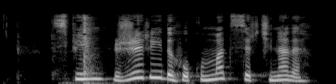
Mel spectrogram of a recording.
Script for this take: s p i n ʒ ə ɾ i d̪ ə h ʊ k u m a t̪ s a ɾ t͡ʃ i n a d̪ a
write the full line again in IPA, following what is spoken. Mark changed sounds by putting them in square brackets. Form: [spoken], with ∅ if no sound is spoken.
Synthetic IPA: s p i n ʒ ə ɾ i d̪ ə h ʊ k u m a t̪ s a ɾ t͡ʃ i n a d̪ a

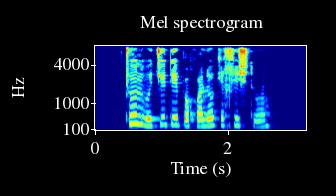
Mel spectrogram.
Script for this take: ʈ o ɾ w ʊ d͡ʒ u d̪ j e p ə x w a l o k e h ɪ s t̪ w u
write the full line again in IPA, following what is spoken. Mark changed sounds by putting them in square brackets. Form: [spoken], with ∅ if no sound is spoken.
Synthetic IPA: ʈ o [l] w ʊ d͡ʒ u d̪ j e p ə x w a l o k e [x] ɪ [ʃ] t̪ w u

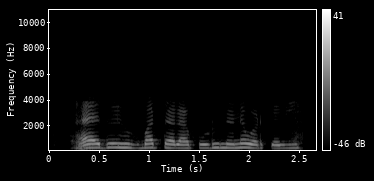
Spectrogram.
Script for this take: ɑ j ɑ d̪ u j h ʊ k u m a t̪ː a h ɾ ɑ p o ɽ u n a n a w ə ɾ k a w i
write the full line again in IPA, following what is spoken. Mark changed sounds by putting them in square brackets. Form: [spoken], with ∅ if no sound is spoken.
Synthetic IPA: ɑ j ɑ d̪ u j h ʊ k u m a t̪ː a [∅] ɾ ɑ p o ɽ u n a n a w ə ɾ k a w i

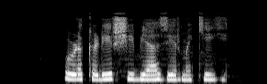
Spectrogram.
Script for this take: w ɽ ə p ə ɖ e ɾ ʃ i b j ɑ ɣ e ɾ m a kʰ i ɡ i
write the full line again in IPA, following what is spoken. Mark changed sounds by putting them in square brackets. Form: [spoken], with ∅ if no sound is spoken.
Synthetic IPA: w ɽ ə [k] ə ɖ e ɾ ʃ i b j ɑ [z] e ɾ m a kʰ [e] ɡ i

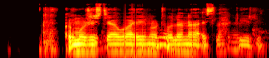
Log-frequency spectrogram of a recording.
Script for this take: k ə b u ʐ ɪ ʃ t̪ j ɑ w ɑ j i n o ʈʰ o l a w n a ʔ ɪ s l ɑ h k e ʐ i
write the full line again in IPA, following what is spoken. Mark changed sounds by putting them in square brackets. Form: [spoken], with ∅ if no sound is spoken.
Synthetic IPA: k ə [m] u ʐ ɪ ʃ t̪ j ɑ w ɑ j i n o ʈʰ o l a [∅] n a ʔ ɪ s l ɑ h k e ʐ i

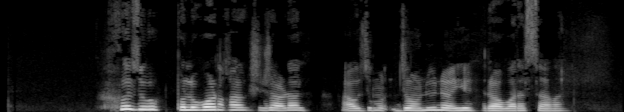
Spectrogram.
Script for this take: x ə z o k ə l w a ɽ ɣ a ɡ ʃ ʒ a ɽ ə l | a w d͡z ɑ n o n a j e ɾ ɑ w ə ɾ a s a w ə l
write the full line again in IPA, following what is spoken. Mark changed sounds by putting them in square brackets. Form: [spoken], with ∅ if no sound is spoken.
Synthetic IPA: x ə z o [p] ə l w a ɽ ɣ a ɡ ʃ ʒ a ɽ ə l | a w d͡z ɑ n [u] n a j e ɾ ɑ w ə ɾ a s a w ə l

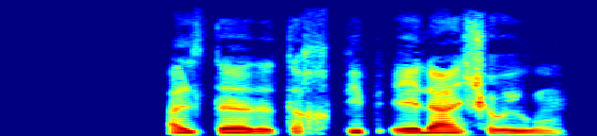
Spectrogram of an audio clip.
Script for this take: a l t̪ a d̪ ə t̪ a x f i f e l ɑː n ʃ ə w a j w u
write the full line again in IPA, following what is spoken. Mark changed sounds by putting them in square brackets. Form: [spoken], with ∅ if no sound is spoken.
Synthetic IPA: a l t̪ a d̪ ə t̪ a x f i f e l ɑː n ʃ ə w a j w u

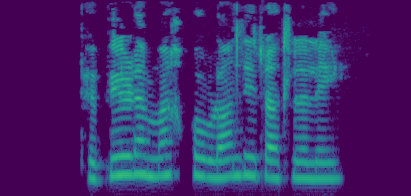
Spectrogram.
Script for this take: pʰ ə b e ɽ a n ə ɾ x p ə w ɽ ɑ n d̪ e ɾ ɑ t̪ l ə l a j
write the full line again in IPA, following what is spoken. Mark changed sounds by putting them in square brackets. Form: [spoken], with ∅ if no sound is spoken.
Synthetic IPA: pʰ ə b e ɽ a [m] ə [∅] x p ə w ɽ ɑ n d̪ e ɾ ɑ t̪ l ə l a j

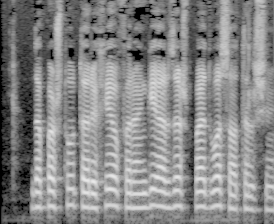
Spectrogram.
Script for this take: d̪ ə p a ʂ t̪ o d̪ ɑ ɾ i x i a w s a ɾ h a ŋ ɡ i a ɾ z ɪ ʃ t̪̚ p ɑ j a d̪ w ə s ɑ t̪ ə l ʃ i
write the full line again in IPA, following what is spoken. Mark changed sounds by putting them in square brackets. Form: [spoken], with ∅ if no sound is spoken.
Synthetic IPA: d̪ ə p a ʂ t̪ o [t̪] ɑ ɾ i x i a w [f] a ɾ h a ŋ ɡ i a ɾ z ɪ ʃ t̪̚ [b] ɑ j a d̪ w ə s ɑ t̪ ə l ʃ i

